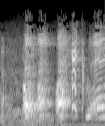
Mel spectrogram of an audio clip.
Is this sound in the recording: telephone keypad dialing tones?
no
